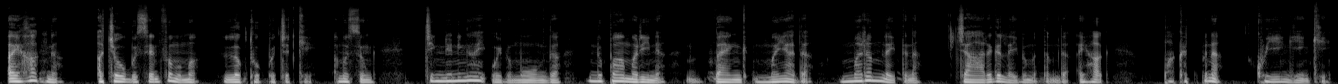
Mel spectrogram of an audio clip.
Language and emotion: Manipuri, fearful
